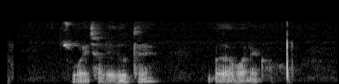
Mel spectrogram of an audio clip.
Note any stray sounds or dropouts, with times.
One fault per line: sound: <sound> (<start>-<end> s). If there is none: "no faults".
no faults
